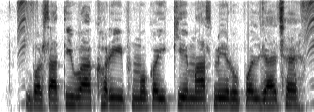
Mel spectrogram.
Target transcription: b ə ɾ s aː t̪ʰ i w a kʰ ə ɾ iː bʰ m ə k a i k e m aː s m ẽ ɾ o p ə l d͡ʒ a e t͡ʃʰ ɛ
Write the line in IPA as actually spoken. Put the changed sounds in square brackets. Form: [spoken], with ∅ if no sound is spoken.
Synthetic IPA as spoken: b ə ɾ s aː [t̪] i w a kʰ ə ɾ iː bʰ m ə k [ə] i k e m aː s m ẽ ɾ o p ə l d͡ʒ a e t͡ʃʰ ɛ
